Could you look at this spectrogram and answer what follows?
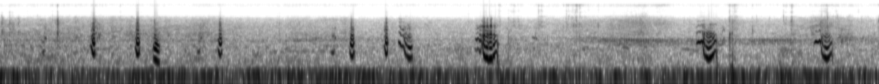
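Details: Grey francolin calls, known locally as dakni teetar: a series of sharp, loud notes with quick downward-sweeping harmonics, some doubled, spaced irregularly over nine seconds against a steady low hum.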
